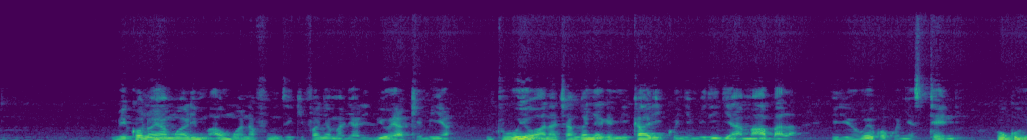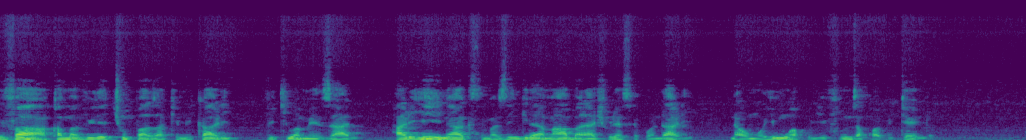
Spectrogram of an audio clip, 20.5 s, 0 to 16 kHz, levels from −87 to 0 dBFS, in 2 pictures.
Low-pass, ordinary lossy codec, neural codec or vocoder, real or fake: 14.4 kHz; MP3, 96 kbps; none; real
